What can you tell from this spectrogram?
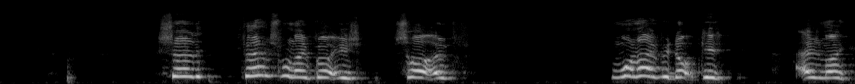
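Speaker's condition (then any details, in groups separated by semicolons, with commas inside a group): Cerebral palsy; wheelchair user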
